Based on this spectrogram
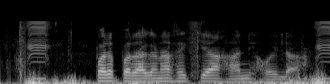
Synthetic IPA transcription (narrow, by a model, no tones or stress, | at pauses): pəɾpəɾaːɡəɽãːseːkjaːɦaːniɦoːilaː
